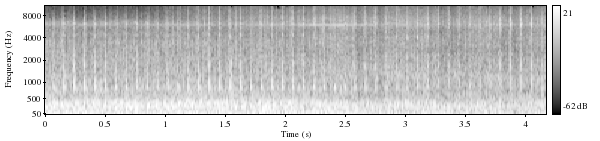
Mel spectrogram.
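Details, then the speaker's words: 2000 Saturn L300 3.0-litre V6 at idle after a timing belt job where only two of three pulleys were replaced; loud rapid uneven knocking about four per second, suspected from the third pulley, found to be the power steering pump pulley. "sounds like that's coming from the third pulley on that could be developing something"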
